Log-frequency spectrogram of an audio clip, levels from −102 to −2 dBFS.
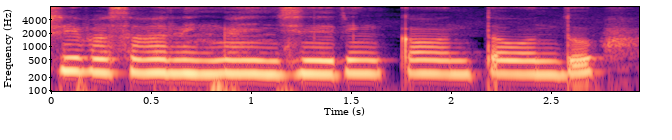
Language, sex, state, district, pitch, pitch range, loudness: Kannada, female, Karnataka, Bidar, 245 Hz, 235-250 Hz, -14 LUFS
